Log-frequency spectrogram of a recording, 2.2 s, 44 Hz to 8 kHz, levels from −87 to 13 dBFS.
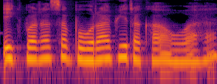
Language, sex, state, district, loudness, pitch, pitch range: Hindi, female, Jharkhand, Ranchi, -16 LUFS, 210 Hz, 195-215 Hz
